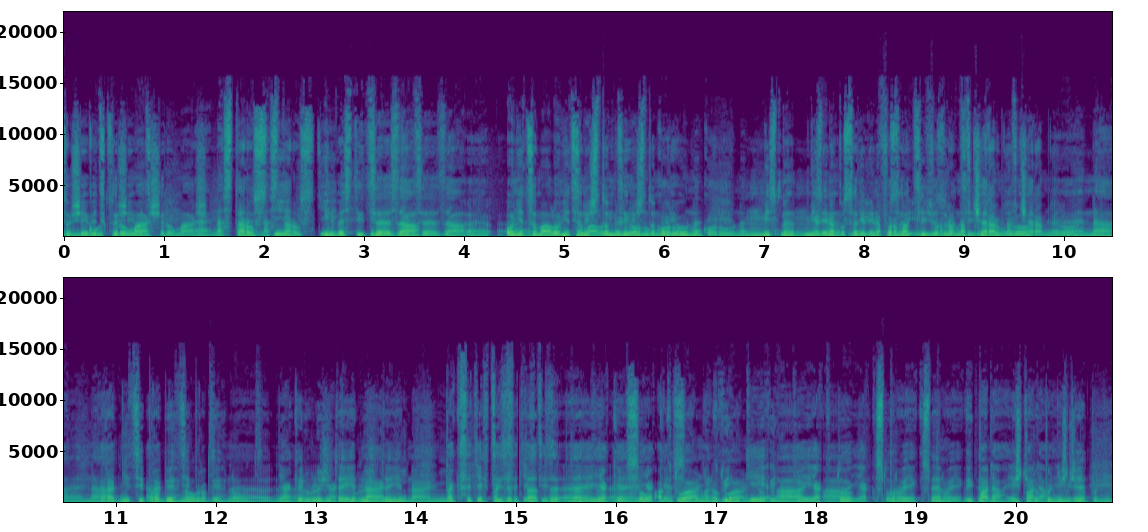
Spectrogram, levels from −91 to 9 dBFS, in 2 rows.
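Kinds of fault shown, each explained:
Doubled audio track: every sound in the clip is followed about half a second later by a second, full-band copy of itself, roughly 5 dB quieter, giving a distinct repeat that runs the whole length of the audio. The trailing copy carries no reverberant tail or room colouring, so it reads as a clean duplicate rather than an echo. The likely cause is the same signal reaching the mix twice, once through a slower capture path or an out-of-step edit.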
